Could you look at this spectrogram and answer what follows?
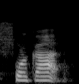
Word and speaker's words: forgot: The word forgot is an iambic foot. So an iambic foot is an unstressed syllable followed by a stressed one. Forgot, the stress follows on the second, forgot.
